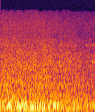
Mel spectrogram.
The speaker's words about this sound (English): That if you're wondering what that sound is, that will be the the, the rain hammering hammering down outside.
